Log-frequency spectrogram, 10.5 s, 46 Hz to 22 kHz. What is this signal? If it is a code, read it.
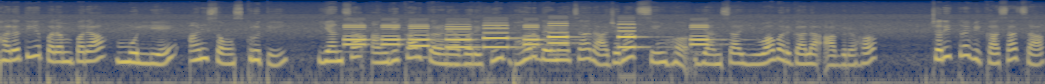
DTMF, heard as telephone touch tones, dialled by hand, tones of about 200 ms, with speech in Marathi. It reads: 774127# 3 7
